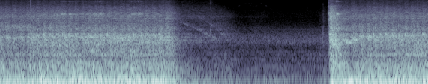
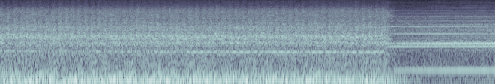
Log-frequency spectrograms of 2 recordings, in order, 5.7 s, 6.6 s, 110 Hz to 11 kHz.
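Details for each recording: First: 1200hp Ford Taurus race car with 75 psi fuel pressure, cranked to build oil pressure before a possible start; crank trigger trouble earlier. Even starter chug of about four beats a second, a pause, then more cranking. Turns over cleanly without firing; oil pressure comes up. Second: 1200hp Taurus race engine, open header, with a damaged crank trigger. The starter grinds it over at a steady beat of about four a second and it never catches. No-start, so it needs a new crank sensor.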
